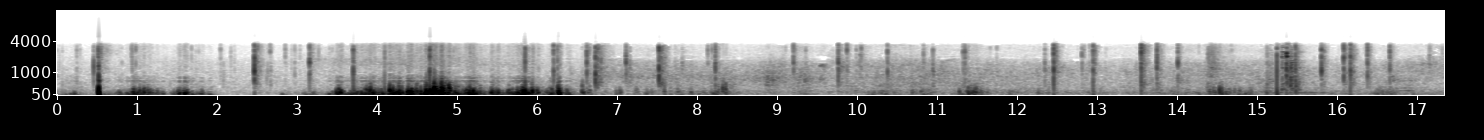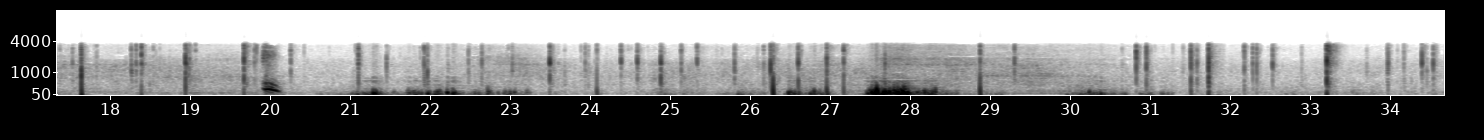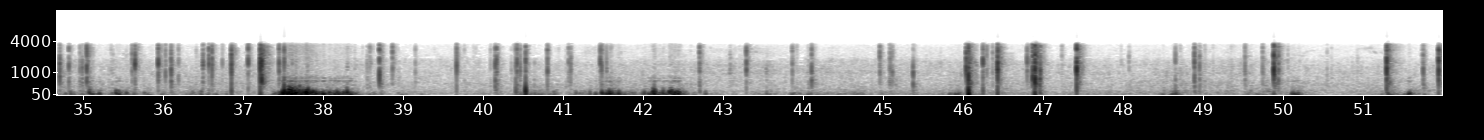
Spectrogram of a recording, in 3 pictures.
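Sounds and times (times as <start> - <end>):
campfire crackling and popping: 0.0 - 51.9
low rumble: 25.7 - 31.3.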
